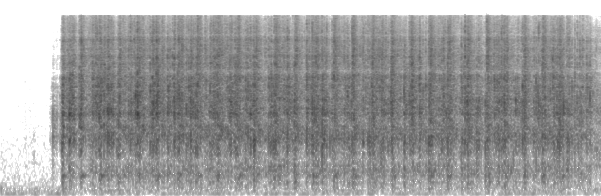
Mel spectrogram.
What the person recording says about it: that sound also is a little clangy so maybe there's some metal in there too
